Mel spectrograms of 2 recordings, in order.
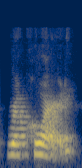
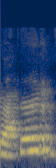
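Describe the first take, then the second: First: The stress is on the second syllable. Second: The stress is on the first syllable. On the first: It names an action, a verb. "the verb record" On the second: It names a thing, a noun. "you go to the record store and buy a record"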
